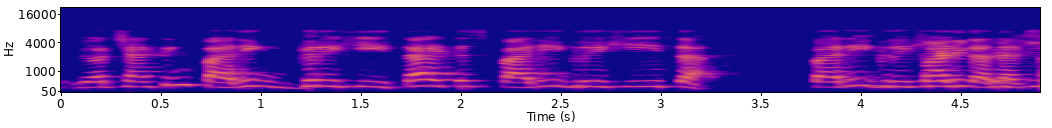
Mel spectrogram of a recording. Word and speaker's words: परिगृहीत: Please note the pronunciation of that word. Parigrihita. There is no extra. Bharadwaja Shasana Parigrihita Vichitra Chitrakootagiri Kataka Tata Ramyavasatha. You are chanting Parigrihita, Bhagini. You are chanting an extra G.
